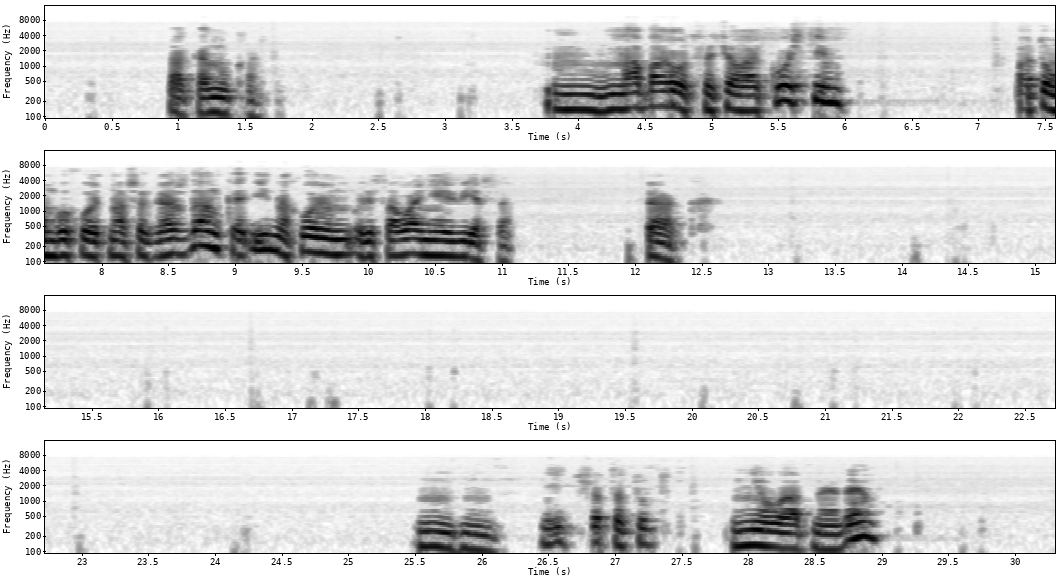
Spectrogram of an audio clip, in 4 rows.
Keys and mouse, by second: 2.7-4.2 drag, 4.8 click, 6.2 shift+click, 7.8-10.2 drag, 12.5 shift+click, 14.5 alt+shift+click, 18.3 alt+shift+click, 21.3 shift+click, 22.2 shift+click, 24.3-26.5 middle drag, 27.5 shift+click, 29.3 click.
